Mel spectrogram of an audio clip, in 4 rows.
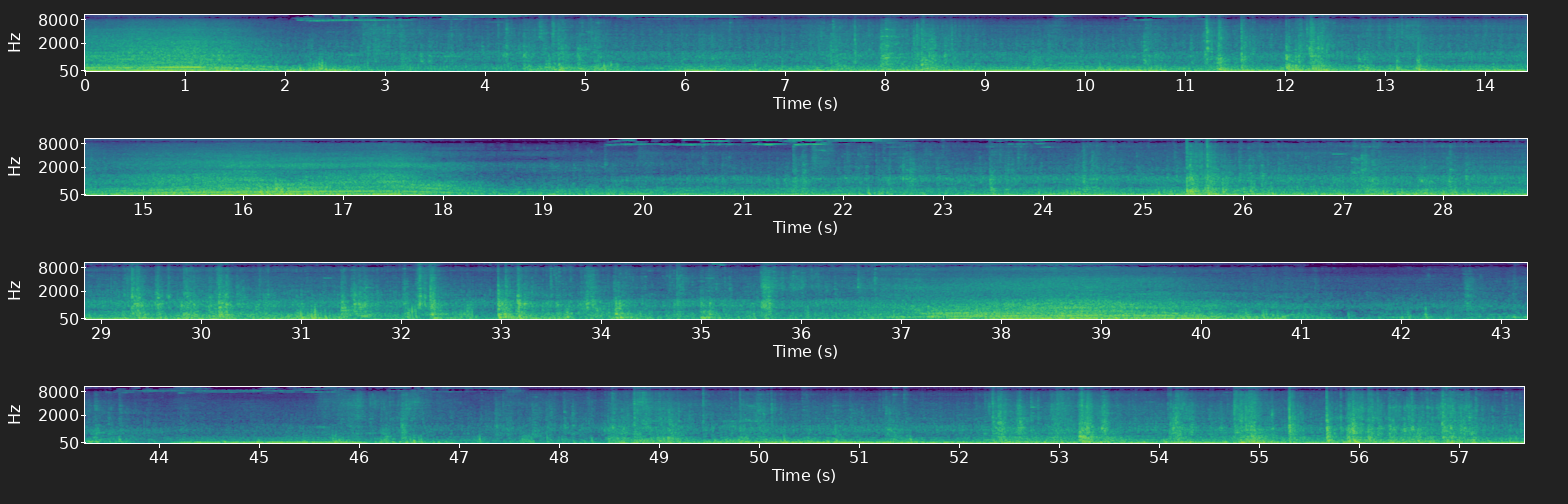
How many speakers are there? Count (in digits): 0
